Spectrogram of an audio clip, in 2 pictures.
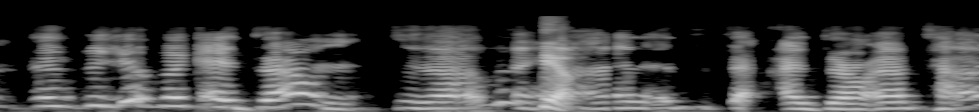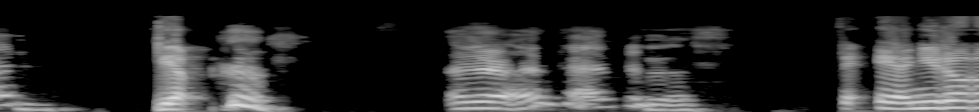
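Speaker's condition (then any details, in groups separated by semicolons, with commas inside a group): Cerebral palsy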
